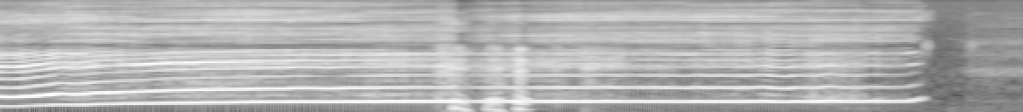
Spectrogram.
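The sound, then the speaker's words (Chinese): A loud air raid siren wails on one steady, rich tone that rises slightly at the start, holds for about four and a half seconds, then cuts off abruptly. “防空警报是不是？”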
